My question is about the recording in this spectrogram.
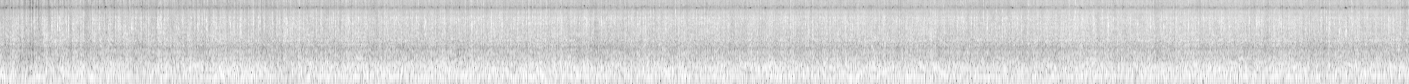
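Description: Heavy storm rain with hail drumming steadily on a car's roof and windshield, heard from inside the car as a dense, unbroken din.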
